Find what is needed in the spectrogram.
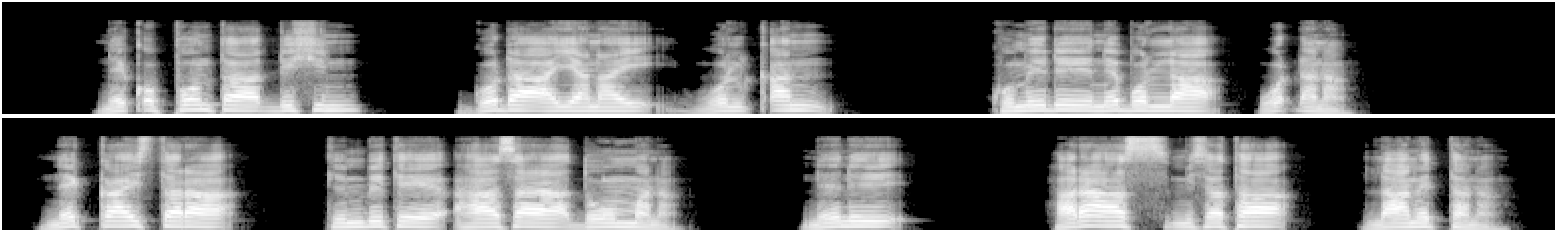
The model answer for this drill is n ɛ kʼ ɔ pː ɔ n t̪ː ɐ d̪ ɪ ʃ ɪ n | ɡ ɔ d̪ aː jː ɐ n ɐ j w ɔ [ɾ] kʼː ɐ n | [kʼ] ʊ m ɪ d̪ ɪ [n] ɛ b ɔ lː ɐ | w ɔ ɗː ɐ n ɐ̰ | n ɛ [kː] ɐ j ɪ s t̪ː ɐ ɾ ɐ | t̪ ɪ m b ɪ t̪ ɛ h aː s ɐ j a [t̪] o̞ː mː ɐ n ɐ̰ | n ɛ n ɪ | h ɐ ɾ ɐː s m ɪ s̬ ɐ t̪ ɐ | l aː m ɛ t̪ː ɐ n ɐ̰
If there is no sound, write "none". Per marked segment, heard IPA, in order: l, k, n, kː, d̪

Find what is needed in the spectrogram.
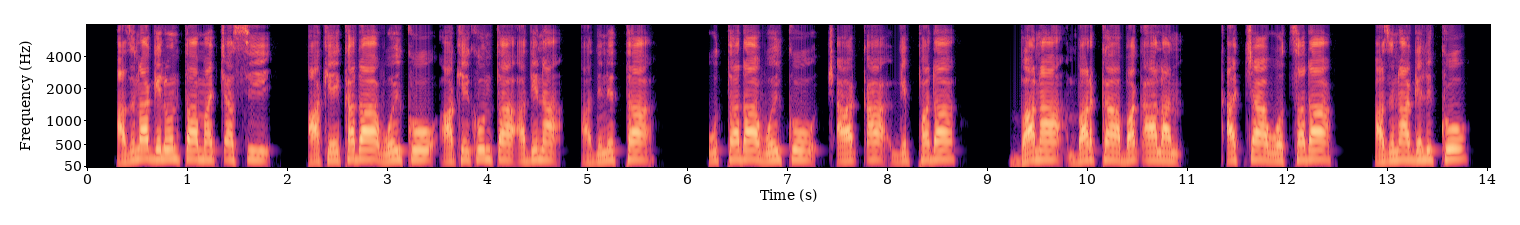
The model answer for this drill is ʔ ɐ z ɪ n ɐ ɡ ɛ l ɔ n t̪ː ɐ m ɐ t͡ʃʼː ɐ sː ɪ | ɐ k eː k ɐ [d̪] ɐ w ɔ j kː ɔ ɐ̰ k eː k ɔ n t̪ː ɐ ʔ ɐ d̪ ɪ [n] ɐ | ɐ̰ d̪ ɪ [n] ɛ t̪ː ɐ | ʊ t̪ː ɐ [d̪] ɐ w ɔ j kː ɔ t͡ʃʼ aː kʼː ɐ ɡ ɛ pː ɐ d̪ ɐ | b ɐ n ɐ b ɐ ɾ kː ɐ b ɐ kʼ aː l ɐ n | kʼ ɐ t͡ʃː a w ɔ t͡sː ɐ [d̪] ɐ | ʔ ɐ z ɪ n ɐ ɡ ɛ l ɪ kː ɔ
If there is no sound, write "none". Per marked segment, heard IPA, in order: d̪, n, n, d̪, d̪

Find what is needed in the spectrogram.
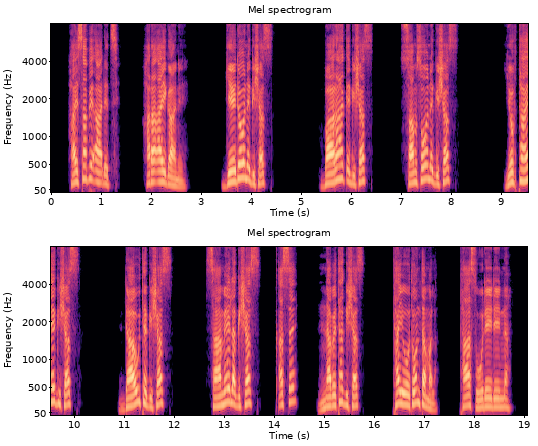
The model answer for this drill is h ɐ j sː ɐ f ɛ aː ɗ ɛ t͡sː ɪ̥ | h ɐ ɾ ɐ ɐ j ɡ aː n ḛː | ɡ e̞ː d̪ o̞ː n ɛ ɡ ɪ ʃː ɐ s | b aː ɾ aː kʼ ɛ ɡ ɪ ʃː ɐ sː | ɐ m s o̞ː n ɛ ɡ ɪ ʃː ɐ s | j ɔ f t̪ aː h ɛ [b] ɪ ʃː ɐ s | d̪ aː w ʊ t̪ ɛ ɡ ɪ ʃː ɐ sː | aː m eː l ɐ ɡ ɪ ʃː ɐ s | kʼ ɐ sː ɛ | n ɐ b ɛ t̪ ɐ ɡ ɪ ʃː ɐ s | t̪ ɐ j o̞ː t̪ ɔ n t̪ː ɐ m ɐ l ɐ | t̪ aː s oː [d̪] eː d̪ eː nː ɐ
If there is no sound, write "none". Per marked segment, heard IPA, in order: ɡ, d̪

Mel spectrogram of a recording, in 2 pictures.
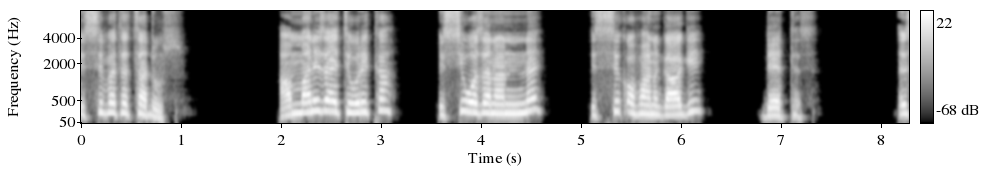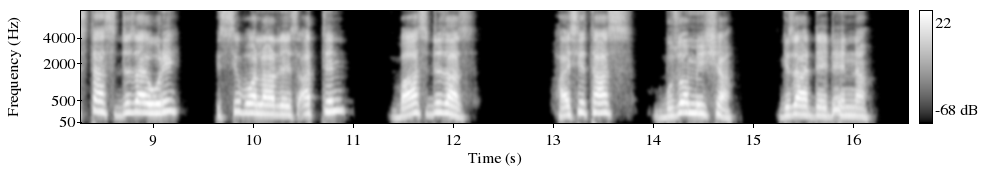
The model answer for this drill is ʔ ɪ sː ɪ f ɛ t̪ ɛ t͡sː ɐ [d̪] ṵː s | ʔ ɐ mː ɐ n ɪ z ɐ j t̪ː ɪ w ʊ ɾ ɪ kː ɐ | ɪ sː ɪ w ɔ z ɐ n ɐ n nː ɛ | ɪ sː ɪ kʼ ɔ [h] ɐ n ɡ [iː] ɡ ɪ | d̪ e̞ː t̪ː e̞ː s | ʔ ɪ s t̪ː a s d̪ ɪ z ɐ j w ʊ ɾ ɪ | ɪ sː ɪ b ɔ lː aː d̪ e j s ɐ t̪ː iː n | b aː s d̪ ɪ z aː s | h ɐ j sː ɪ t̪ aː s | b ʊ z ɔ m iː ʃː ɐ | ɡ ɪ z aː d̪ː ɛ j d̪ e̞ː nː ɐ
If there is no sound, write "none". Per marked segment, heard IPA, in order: d̪, f, aː

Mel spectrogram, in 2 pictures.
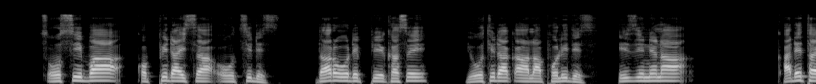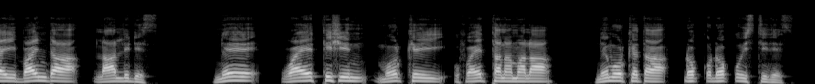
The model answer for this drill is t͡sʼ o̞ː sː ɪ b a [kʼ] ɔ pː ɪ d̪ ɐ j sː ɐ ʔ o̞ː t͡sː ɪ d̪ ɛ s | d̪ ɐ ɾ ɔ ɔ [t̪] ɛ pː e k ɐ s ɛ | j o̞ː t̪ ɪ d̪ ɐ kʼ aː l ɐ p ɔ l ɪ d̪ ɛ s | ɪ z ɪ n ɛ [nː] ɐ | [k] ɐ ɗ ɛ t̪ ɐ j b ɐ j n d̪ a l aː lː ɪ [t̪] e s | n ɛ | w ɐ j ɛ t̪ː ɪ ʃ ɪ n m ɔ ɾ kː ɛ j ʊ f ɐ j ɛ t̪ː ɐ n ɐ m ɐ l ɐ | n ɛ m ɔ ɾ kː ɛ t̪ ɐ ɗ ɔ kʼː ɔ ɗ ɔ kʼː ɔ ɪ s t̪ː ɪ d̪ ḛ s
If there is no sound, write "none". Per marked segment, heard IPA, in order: kʼ, d̪, n, kʼ, d̪

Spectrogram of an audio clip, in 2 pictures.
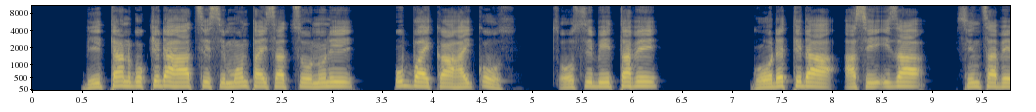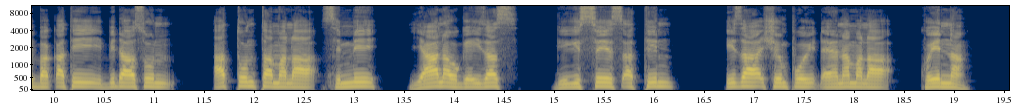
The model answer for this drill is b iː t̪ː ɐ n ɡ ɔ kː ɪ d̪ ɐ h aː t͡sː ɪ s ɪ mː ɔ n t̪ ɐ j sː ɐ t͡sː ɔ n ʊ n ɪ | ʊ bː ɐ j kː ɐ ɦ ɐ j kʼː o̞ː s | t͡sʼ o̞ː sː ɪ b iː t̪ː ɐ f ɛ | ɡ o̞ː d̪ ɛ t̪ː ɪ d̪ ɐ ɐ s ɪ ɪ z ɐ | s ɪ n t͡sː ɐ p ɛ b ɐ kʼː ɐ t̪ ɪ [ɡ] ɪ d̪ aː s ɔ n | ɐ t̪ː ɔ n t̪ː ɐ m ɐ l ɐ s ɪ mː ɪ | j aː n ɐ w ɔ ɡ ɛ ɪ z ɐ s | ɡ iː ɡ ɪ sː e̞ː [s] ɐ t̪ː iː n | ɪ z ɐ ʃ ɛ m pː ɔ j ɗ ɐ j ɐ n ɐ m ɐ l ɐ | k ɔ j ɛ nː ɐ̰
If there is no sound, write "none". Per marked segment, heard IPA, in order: b, s

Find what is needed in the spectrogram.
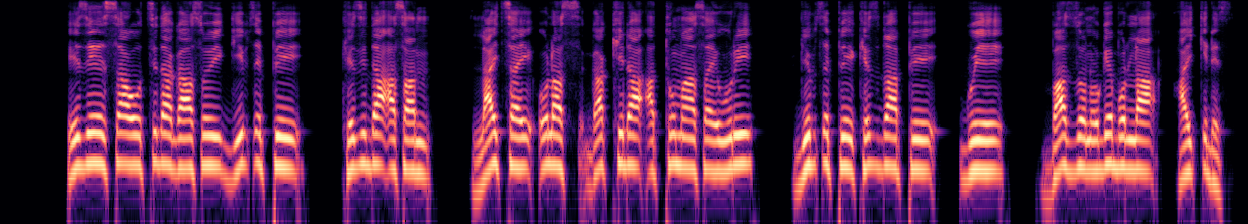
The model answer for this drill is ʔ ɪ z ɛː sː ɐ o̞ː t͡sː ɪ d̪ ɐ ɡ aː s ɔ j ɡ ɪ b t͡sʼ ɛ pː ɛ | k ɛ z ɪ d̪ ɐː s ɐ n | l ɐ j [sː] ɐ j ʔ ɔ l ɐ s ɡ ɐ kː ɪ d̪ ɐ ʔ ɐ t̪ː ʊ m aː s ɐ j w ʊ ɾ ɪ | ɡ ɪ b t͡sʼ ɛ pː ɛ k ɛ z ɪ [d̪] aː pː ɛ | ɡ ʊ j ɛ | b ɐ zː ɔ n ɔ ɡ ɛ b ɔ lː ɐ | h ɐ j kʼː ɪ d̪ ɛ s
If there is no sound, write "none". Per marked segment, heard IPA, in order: t͡sː, d̪

